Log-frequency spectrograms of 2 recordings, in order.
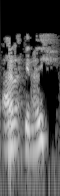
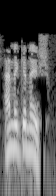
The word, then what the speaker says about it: Antigonish: Antigonish. – Antigonish.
